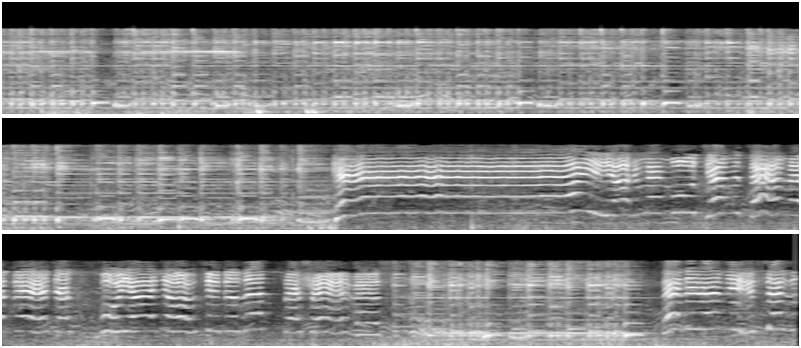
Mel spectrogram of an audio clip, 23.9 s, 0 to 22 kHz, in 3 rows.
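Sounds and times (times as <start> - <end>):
plucked string instrument: 0.0 - 17.0, 17.6 - 23.9
child singing: 11.3 - 19.8, 22.6 - 23.9.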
